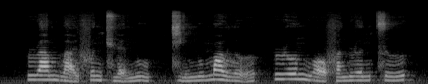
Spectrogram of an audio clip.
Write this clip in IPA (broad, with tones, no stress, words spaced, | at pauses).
ɻä˥ mwa̰˨˩ɪ̯fə˥˩nt͡ɕɥɛ̰˨˩n̪u˥˩ | t͡ɕḭ˨˩ n̪u˧˥mɑ˥˩ʊ̯lɤ̰˨˩˦ | ɻɤ˥n̪wɔ̰˨˩fa˦n ɻə˧˥nt͡sɹ̩˧˥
